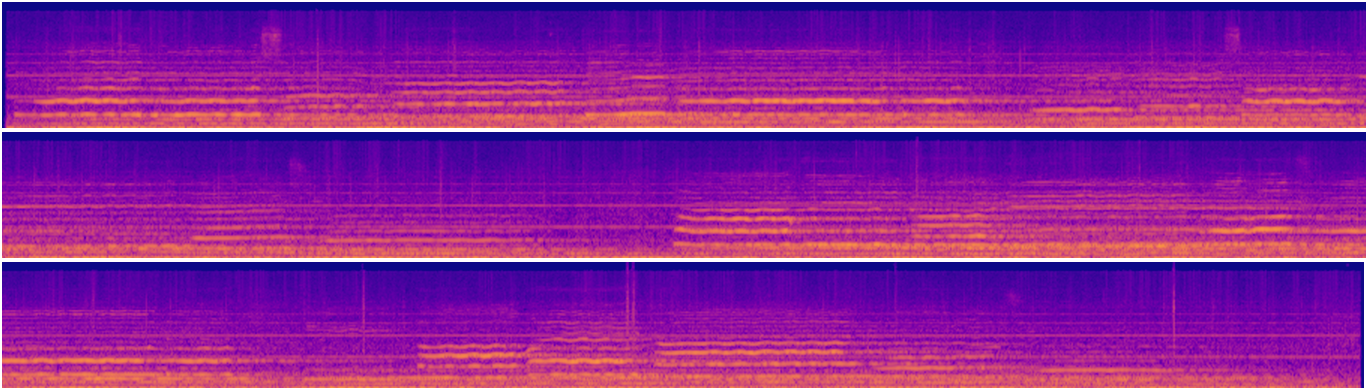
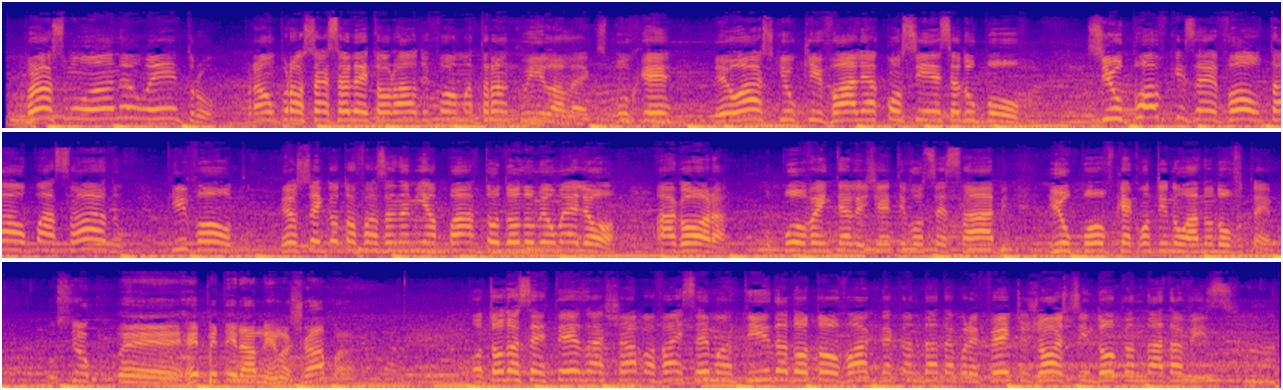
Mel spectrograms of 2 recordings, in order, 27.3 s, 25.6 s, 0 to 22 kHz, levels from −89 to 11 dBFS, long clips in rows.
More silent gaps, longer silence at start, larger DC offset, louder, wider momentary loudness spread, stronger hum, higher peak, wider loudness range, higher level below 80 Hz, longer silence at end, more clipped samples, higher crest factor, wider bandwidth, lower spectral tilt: neither; about the same, 0 s vs 0 s; neither; second, -24 LUFS vs -13 LUFS; first, 10 LU vs 6 LU; neither; second, -8 dBFS vs 0 dBFS; first, 6 LU vs 2 LU; second, -34 dBFS vs -14 dBFS; about the same, 0.05 s vs 0 s; neither; about the same, 14 dB vs 12 dB; about the same, 12.5 kHz vs 13 kHz; about the same, -6.5 dB/octave vs -5.5 dB/octave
